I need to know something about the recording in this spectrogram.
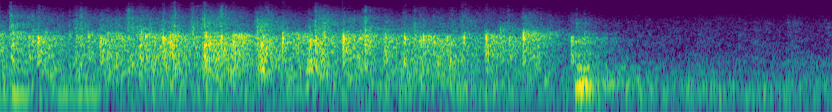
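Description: Audience applauding at the end of a talk, dying away about three seconds in.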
